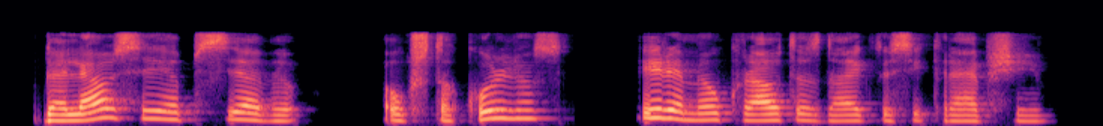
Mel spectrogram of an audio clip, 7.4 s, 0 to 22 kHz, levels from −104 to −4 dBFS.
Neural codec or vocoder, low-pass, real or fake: none; 7.2 kHz; real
